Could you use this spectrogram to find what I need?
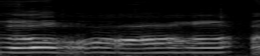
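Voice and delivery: high wail, like someone dying.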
